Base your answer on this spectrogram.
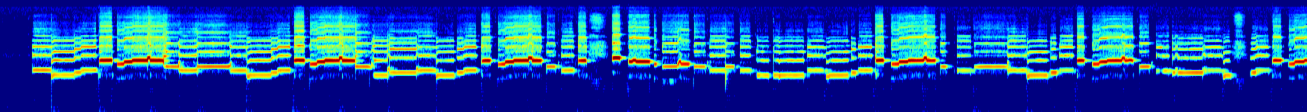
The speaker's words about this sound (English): And here it is on whistle.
